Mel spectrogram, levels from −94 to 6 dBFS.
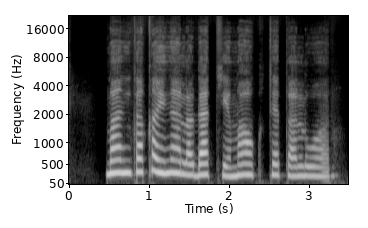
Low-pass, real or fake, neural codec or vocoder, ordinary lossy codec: none; fake; codec, 44.1 kHz, 1.7 kbps, Pupu-Codec; none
